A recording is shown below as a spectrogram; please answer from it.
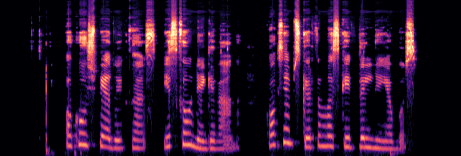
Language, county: Lithuanian, Kaunas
